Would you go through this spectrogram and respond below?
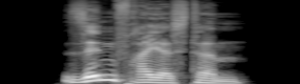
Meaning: strong dative masculine/neuter singular superlative degree of sinnfrei
- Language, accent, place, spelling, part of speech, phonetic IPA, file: German, Germany, Berlin, sinnfreistem, adjective, [ˈzɪnˌfʁaɪ̯stəm], De-sinnfreistem.ogg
